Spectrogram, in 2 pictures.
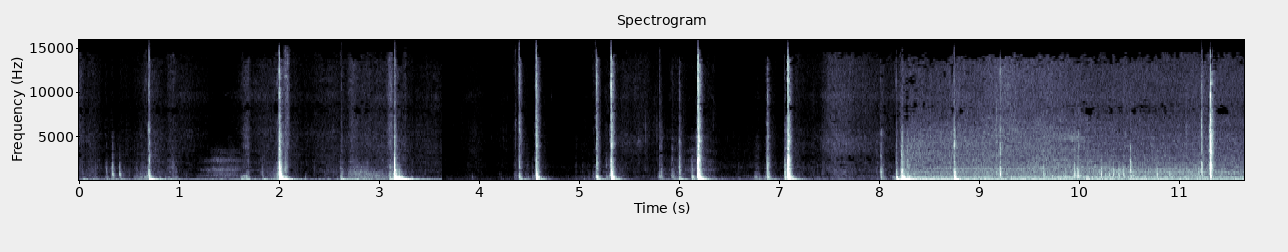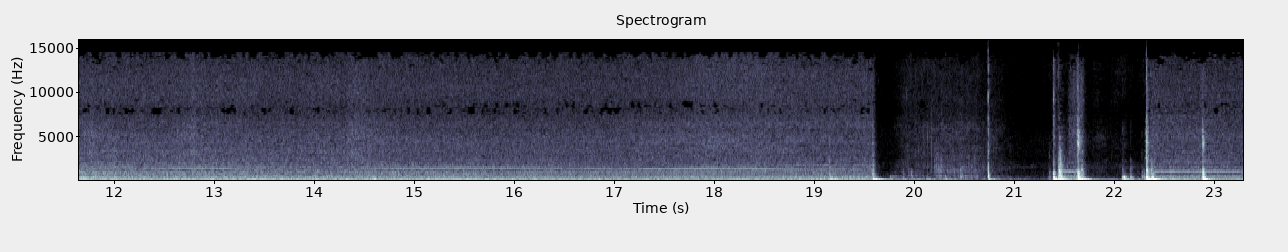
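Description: Plastic covers and buttons click under a finger.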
